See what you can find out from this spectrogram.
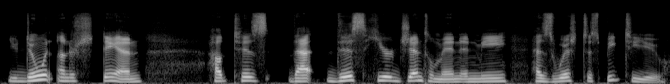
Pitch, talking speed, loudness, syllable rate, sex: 150 Hz, 150 wpm, -21 LUFS, 4.1 syllables/s, male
